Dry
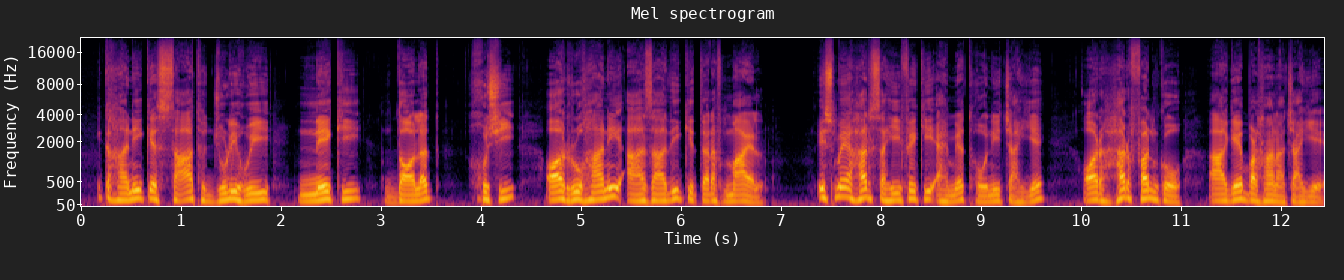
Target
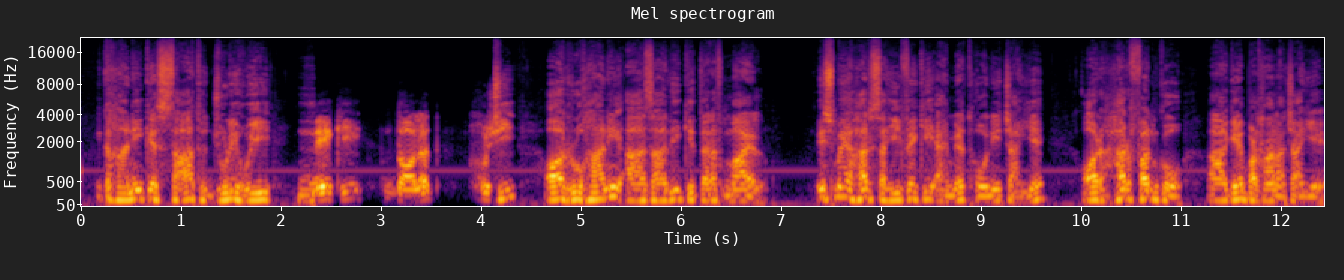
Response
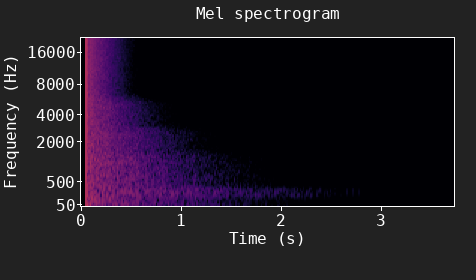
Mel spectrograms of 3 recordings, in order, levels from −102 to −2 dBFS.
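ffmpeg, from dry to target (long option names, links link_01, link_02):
-filter_complex "[0:a]asettb=1/sr,asplit=3[link_01][link_02][link_03];[link_01]atrim=end=2.324[link_04];[link_02]atrim=start=2.32:end=4.14,asetpts=PTS-STARTPTS,afade=type=in:duration=0.004:curve=qsin,afade=type=out:start_time=1.816:duration=0.004:curve=qsin,highpass=frequency=270:width=0.5412,highpass=frequency=270:width=1.3066,equalizer=frequency=280:width_type=q:width=4:gain=4,equalizer=frequency=410:width_type=q:width=4:gain=4,equalizer=frequency=790:width_type=q:width=4:gain=-8,equalizer=frequency=1200:width_type=q:width=4:gain=4,equalizer=frequency=1800:width_type=q:width=4:gain=6,equalizer=frequency=2600:width_type=q:width=4:gain=6,lowpass=frequency=3000:width=0.5412,lowpass=frequency=3000:width=1.3066[link_05];[link_03]atrim=start=4.136[link_06];[link_04][link_05]acrossfade=duration=0.004:curve1=hsin:curve2=qsin[link_07];[link_07][link_06]acrossfade=duration=0.004:curve1=qsin:curve2=hsin,aeval=exprs='val(0)+0.0126*sin(2*PI*800*n/s)':channel_layout=same,afftfilt=real='re*1.73*eq(mod(b,3),0)':imag='im*1.73*eq(mod(b,3),0)':win_size=2048:overlap=0.75,volume=2.5dB"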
